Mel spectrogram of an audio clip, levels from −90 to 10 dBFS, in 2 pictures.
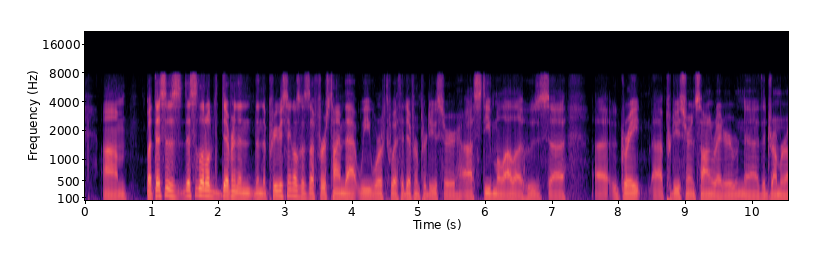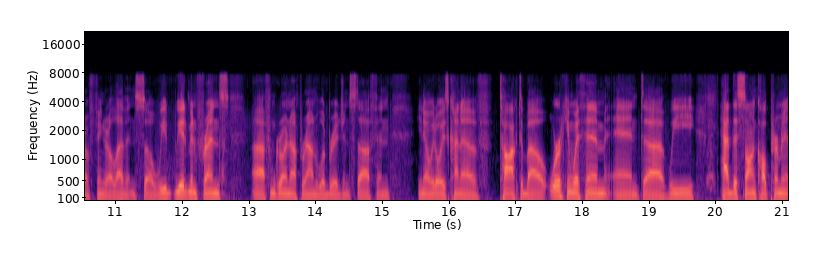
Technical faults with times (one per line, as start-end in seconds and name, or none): none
